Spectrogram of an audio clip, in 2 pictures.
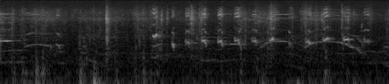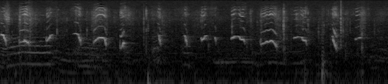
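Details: Three-week-old Rough Collie puppies, litter of the dog Wallis, whimpering together: a dense stream of overlapping high, arched squeals and whines, each rising then falling, almost continuous across the clip, with soft low thumps and shuffling underneath.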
